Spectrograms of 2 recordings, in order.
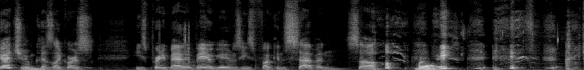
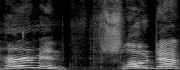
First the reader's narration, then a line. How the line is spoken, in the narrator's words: yelling at the TV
